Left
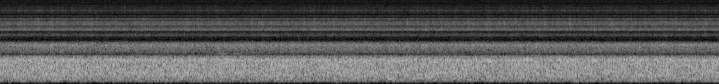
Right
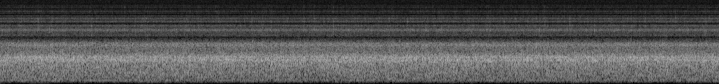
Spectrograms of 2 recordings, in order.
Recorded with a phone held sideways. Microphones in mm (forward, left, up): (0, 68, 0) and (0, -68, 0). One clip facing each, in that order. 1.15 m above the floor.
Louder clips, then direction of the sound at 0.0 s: Left 7 dB; 40° left (ahead or behind).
